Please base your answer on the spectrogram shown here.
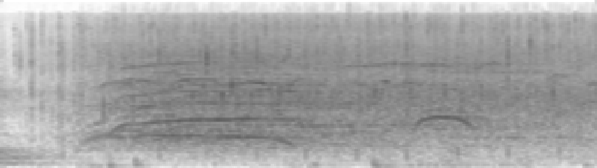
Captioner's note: audience applauding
